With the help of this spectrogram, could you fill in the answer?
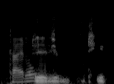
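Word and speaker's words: Teitel: teedle amy t alter now i hope i'm pronouncing that right title well that's not tittle and we have to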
